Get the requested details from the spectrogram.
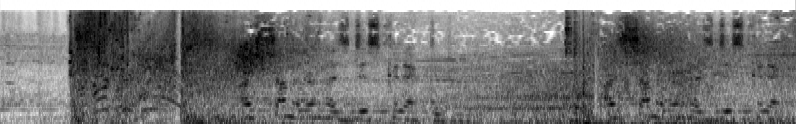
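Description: Game sound effects clash and whoosh.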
